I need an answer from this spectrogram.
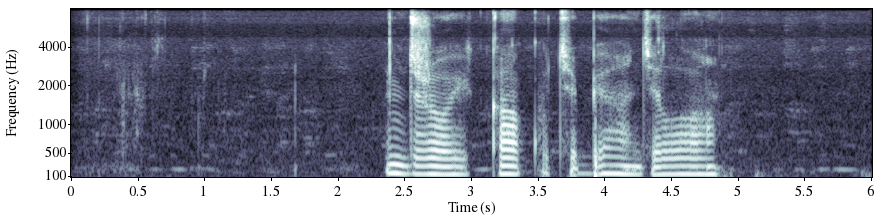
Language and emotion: Russian, sad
